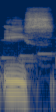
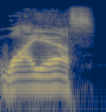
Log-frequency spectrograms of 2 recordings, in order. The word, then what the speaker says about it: Ys: Oh, I'm sure east you always hear about so much so that I actually pronounce it right cuz I used to pronounce it YS hid marathon win.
